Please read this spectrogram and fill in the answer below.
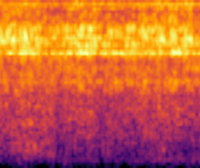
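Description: Spinning reel being cranked, its gears whirring steadily as line is wound in on a hooked bass.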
